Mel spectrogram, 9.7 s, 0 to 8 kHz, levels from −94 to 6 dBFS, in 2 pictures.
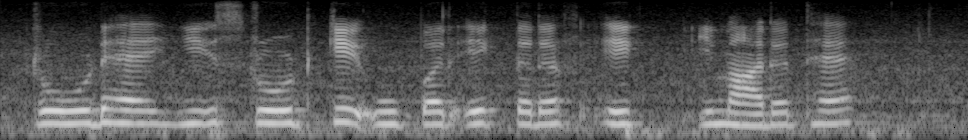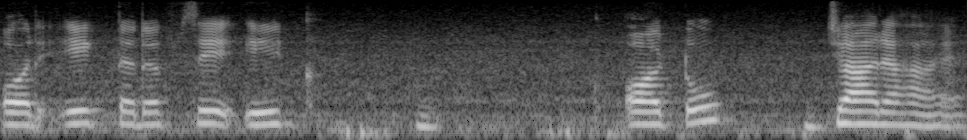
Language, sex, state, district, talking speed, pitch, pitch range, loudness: Hindi, female, Bihar, Kishanganj, 130 wpm, 235 Hz, 225-245 Hz, -20 LUFS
